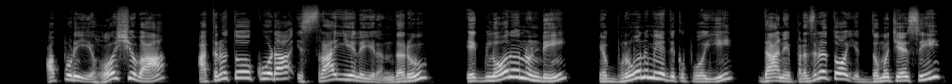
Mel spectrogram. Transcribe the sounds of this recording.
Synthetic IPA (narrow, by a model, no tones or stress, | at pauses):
ɐpːuɽuje̞ɦoːʂuʋa | ɐt̪ɐnit̪o̞ːkuːɽaːʔiʃɾaːjeːlɐjɐlɐ̰nd̪ɐɾuː | eɡlo̞ːnunuɳɖi | hebɾoːnumiːd̪ɐkupo̞ːji | d̪aːnipɾɐd͡ʒɐlɐt̪o̞ːjud̪ʱːɐmut͡ʃe̞ːsi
